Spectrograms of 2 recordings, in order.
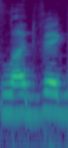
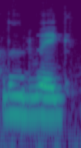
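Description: First: Ludwig with a v sound in the middle; German pronunciation. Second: Ludwig with an English w sound; anglicized mispronunciation. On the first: Correcting co-host on the king's name, Ludwig with v. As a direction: pronounce the w of Ludwig like v. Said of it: "It's pronounced Ludwig". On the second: Showing co-host the mistake, Ludwig with English w. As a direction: say the w of Ludwig as in "wig". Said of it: "not Ludwig". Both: Shown as a demonstration.

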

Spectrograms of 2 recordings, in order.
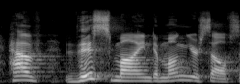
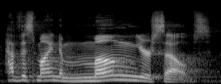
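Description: First: "Have this mind among yourselves" with "Have" hit hardest and slower; stress on have. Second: "Have this mind among yourselves" with "among" stressed, slow. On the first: Pastor quoting the verse to his church, stress on "Have". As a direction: lean on "Have", slow and deliberate. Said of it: "in the second half". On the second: Pastor re-quoting the verse for his church, stress on "among". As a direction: lean into "among", slow and deliberate. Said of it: "talking about this among yourselves". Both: Shown as a demonstration.

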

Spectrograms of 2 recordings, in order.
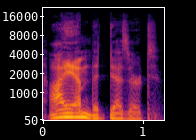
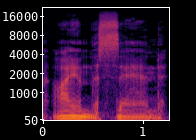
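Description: First: Loud, heavy growl landing on am. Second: Low, slow, quiet growl. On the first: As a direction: roar the claim out, leaning on am. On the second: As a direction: growl it low and slow, barely above breath. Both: A narrator's reading. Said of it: "looked at the creature and growled".

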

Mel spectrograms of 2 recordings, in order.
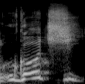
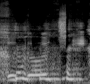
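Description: First: Ugochi higher and emphatic, falling firmly at the end; strong, upset father. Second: Ugochi higher, lilting and light; song-like, not strong. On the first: Retold or imitated. Guest imitating her upset father, Ugochi said strongly. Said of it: "it would be really strong". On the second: Shown as a demonstration. Guest contrasting with upset father, Ugochi lightly lilted. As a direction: say Ugochi as a gentle tune without force. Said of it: "not Ugochi".

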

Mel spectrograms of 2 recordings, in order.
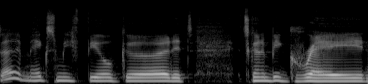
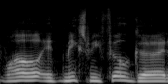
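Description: First: Lightly voiced child, a little higher; a hint of a kid making excuses; half-hearted childish pleading, slightly higher. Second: Said in the usual way. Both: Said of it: "it's like a child voice".

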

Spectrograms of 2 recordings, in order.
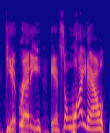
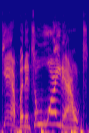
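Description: First: High hyped-up stadium announcer; hype announcer. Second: High, slow stubborn shout; mock shout. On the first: Retold or imitated. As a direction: pump up the crowd, high. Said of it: "is like". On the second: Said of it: "Aren't you playing Northwestern?".

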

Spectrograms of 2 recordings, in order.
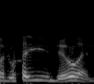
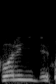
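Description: First: High, laughing through the question; mocking disbelief with a laugh. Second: High incredulous what-are-you-doing; much higher, half-mocking disbelief. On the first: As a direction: repeat it while cracking up. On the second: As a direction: pitch it up like stunned teammates. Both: Teammates staring in disbelief.

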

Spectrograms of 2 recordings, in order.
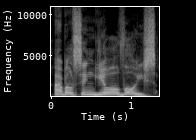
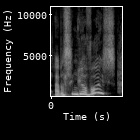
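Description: First: Said in the usual way. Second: High rising question on "voice"; puzzled self-query. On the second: Real, not acted. Podcaster catching a slip of the tongue, puzzled rise on "voice". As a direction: query your own slip, "voice" lifting sharply.

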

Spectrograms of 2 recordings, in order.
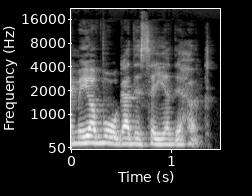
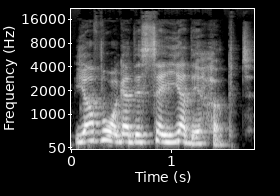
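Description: First: Jag given the weight, rest of the phrase falls away; stress on jag. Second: Vågade leaned on, slow and deliberate; stress on vågade. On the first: Player insisting that she herself said it, stressing jag. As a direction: punch the word jag. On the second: Proud player recalling her title promise, stressing vågade. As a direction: hit the word vågade, slowly. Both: Shown as a demonstration.

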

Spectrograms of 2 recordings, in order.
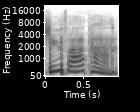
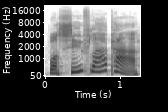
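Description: First: Higher, copying the Southern "shoe fly pie"; Southern accent attempt. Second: High, slow put-on Southern drawl of "shoe fly pie"; Southern accent. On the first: Copying a friend's Southern phrase in Southern accent. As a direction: try on the Southern twang. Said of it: "I'm trying to learn the South". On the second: Friend shows her Southern accent in Southern accent. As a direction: ham up a Southern twang. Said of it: "doing a little bit of an accent".

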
